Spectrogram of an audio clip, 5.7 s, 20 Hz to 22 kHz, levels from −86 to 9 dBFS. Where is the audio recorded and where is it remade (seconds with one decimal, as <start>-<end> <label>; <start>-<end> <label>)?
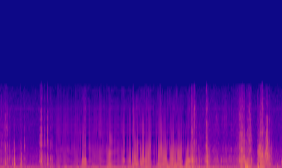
0.0-1.1 recorded; 1.1-3.8 remade; 3.8-5.7 recorded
